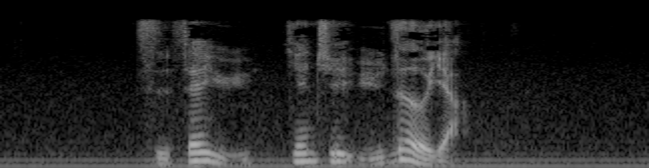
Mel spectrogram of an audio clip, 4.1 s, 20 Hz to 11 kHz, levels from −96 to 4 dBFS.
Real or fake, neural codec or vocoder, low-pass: real; none; 7.2 kHz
